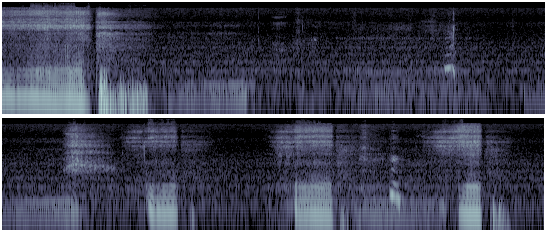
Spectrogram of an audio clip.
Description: Funny snoring French Bulldog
